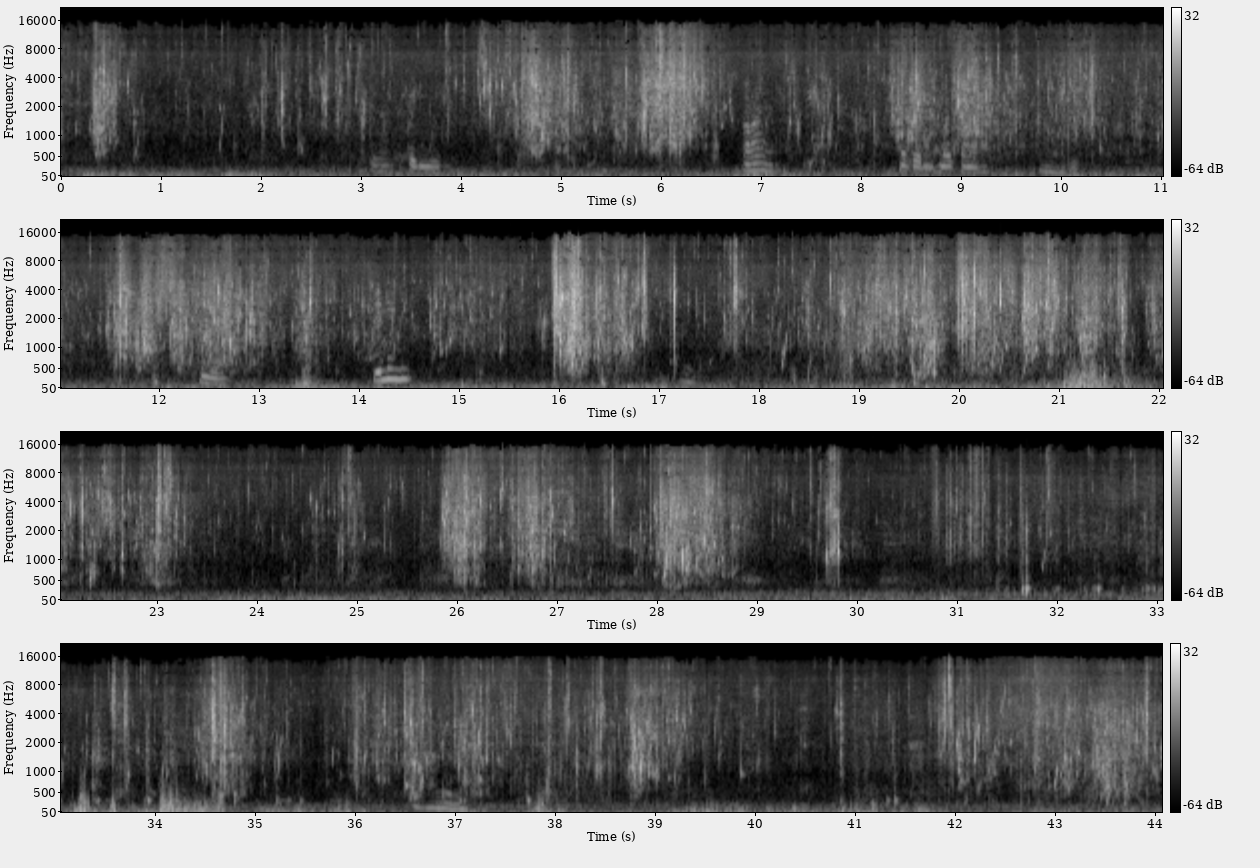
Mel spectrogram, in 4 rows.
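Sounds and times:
sloshing in muddy water: 0:00.0 - 0:44.0
wet mud slaps: 0:15.9 - 0:23.2, 0:33.2 - 0:34.9.

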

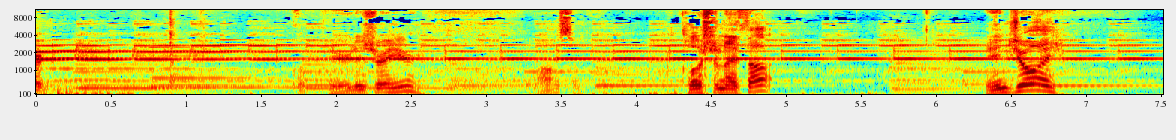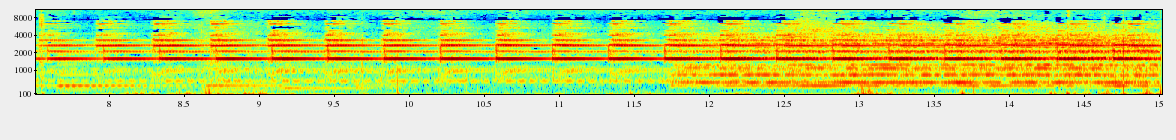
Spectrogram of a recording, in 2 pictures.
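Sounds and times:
freight train approaching: 0:00.0 - 0:15.0
train air horn chord: 0:11.8 - 0:15.0.

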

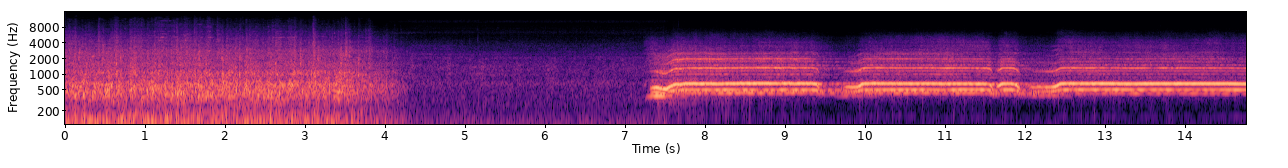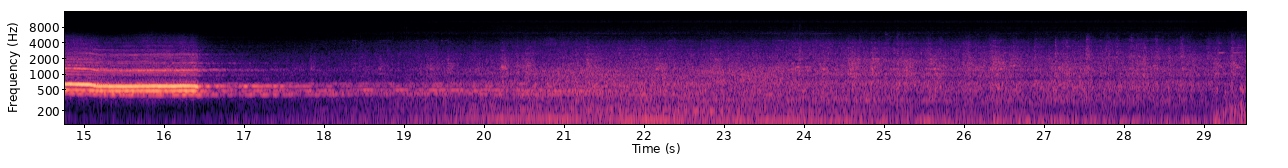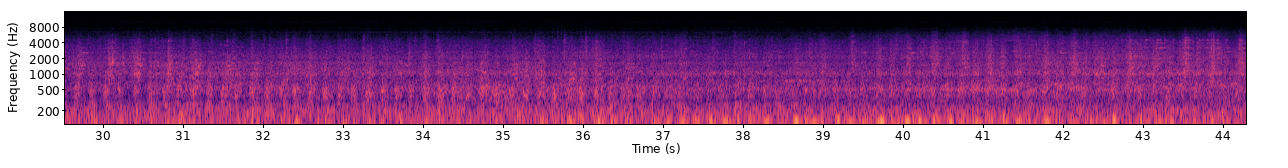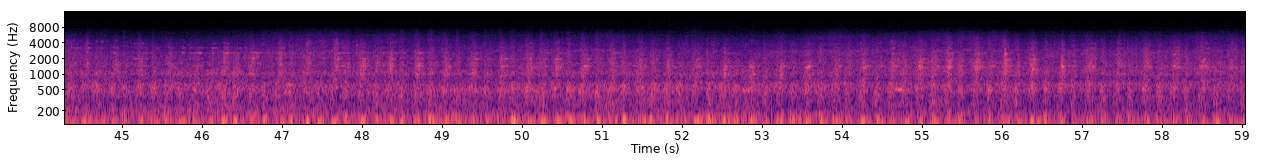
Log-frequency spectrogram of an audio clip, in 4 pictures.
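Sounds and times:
wheels clattering over rail joints: 0:00.0 - 0:05.6, 0:18.3 - 0:59.0
steam exhaust and hiss: 0:00.0 - 0:59.0.

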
